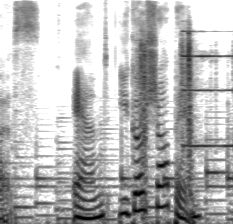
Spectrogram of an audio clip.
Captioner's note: cash register bell chiming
